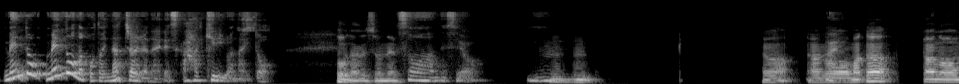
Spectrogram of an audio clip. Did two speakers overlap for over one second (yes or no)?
no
